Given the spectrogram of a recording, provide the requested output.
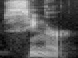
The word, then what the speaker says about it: singer: When I change these words with ER, I don't pronounce the G sound. It's just the nasal linked together with the Together, hanger, hanger. There's no G sound. I cannot say hanger. I cannot say singer.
